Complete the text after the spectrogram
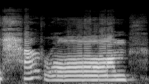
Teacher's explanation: ha is pronounced from the middle of your throat. So read it very softly. Haram. Read raw and alif both in a thick voice because raw we will read here also with a thick voice because it has a sign.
